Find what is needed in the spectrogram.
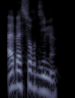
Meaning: first-person plural past historic of abasourdir
- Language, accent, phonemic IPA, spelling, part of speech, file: French, France, /a.ba.zuʁ.dim/, abasourdîmes, verb, LL-Q150 (fra)-abasourdîmes.wav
